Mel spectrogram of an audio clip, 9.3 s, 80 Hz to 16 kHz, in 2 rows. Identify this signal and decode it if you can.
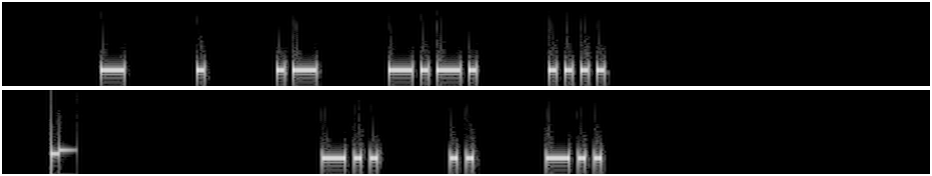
Morse code, heard as a keyed tone, about 30 wpm, spaced as for 17 wpm, 700 Hz. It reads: TEACH DID
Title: 3x Character Spacing - Top 500 Words - 30wpm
